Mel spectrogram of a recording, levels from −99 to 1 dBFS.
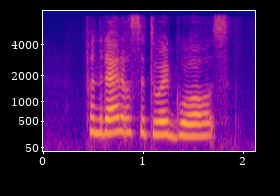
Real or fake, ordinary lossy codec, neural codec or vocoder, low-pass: fake; none; codec, 16 kHz, 0.5 kbps, X-Codec, WavLM features, trained on Multilingual LibriSpeech; 7.2 kHz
